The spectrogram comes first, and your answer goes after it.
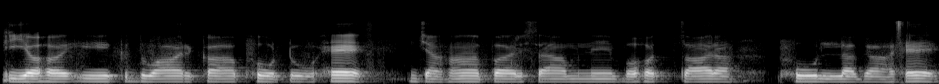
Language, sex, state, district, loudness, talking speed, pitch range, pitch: Hindi, male, Jharkhand, Deoghar, -19 LUFS, 90 wpm, 130-135 Hz, 130 Hz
